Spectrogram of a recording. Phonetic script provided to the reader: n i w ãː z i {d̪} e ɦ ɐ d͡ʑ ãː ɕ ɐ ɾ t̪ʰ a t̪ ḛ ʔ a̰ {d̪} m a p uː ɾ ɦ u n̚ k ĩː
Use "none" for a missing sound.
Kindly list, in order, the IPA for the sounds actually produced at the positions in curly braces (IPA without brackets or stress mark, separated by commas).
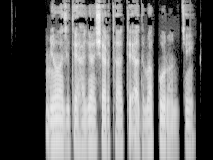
t̪, d̪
